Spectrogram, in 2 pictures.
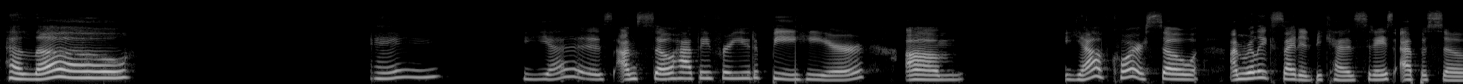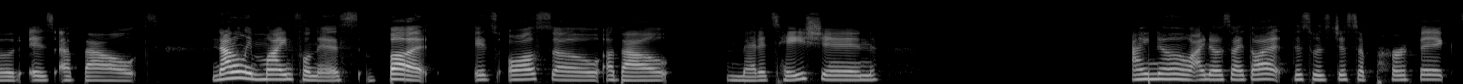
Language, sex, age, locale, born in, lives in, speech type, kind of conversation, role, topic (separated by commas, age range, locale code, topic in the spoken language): English, female, 30-34, en-US, United States, United States, conversation, podcast, host, How can practicing mindfulness or meditation change your perspective on daily life?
